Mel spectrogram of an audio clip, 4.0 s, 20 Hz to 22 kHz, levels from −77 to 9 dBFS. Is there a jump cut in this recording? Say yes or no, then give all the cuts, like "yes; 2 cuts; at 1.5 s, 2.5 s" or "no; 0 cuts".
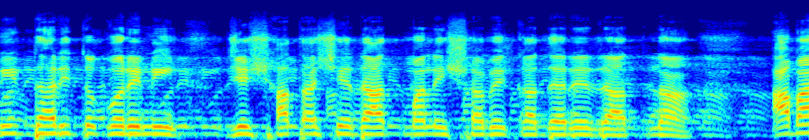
no; 0 cuts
